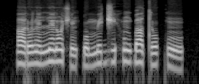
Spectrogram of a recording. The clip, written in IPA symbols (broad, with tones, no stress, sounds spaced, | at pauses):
a˧ ɾ o˧ l ɛ̃˧ n ɛ̃˦ ɾ ɔ̃˦˨ ʃ ɛ̃˨ k͡p o˨ m e˧ d͡ʒ i˧ h ũ˦ ɡ͡b a˦˨ t o˧ k ũ˨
